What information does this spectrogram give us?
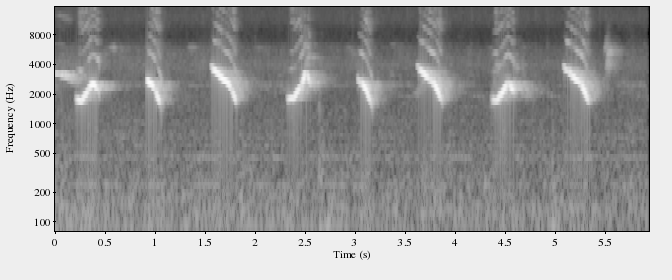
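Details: Captive red-crested cardinal, Brazil, licensed breeder's bird, singing a regular sequence of bright whistled notes, rising slurs trading with falling ones, around one and a half per second, against silence.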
